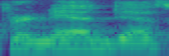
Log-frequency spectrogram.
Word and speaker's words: Fernandez: from these islands, and they pronounce it Fernand Portuguese. Portuguese has kind of a lazier way of pronouncing a lot of names that we know more from the Spanish.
